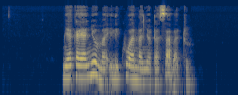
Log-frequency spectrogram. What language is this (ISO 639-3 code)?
swa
